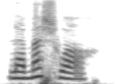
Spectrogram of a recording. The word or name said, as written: machoire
